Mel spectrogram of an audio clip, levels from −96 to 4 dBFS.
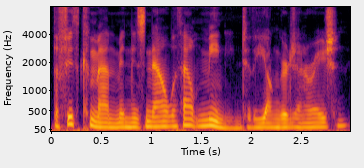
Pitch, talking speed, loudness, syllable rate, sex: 115 Hz, 220 wpm, -17 LUFS, 6.4 syllables/s, male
